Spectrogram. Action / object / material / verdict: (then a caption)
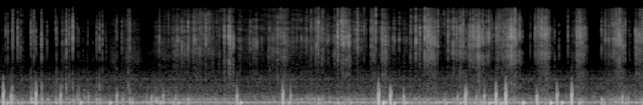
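scrape / rock salt lamp / rock salt / none. Long nails scratch and tap all over the uneven surface of a large, solid, rough Himalayan rock salt lamp, lit from within. Quick, dry taps and crackly scraping sit over a steady low hum, with a faint bright hiss as the nails drag across the rock.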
